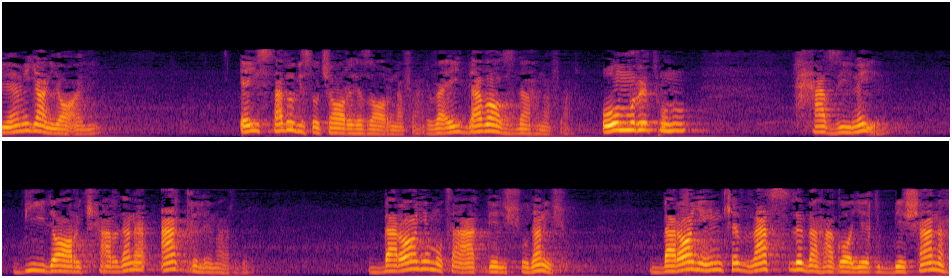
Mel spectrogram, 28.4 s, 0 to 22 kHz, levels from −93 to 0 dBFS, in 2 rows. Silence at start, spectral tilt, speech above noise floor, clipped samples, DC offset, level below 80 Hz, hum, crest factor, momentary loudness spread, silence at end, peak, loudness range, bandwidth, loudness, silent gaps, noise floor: 0 s; -9 dB/octave; 34 dB; under 0.1%; under 0.1%; -68 dBFS; none; 20 dB; 16 LU; 0 s; 0 dBFS; 8 LU; 5.4 kHz; -20 LUFS; none; -53 dBFS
